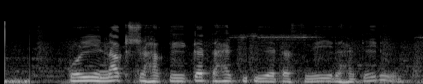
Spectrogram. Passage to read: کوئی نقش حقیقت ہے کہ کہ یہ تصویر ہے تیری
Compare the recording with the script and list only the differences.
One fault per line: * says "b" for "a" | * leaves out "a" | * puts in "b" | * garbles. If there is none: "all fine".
all fine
